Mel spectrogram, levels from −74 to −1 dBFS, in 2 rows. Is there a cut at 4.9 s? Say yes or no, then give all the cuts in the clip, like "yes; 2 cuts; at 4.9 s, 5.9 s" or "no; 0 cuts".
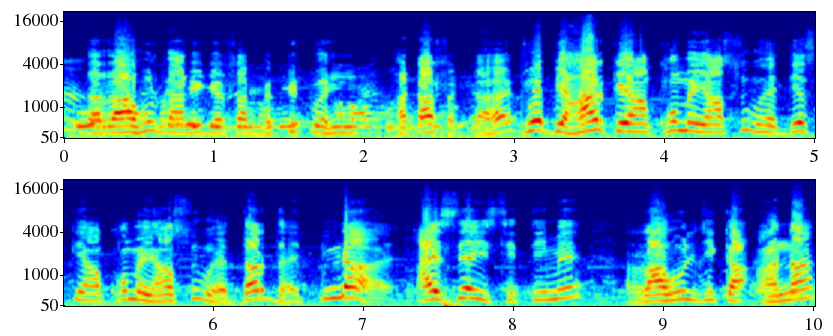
no; 2 cuts; at 3.0 s, 7.2 s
